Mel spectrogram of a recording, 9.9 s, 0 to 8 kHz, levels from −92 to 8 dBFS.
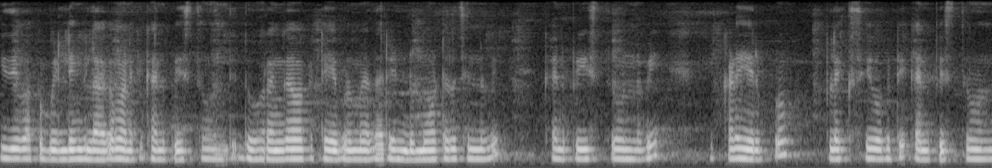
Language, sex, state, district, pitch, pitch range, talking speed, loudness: Telugu, female, Andhra Pradesh, Krishna, 170 Hz, 160-180 Hz, 140 wpm, -15 LUFS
